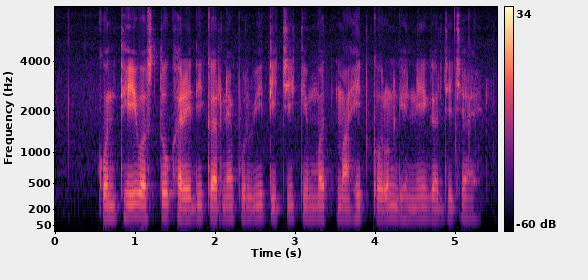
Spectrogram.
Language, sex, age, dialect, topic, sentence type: Marathi, male, 18-24, Northern Konkan, banking, statement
